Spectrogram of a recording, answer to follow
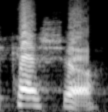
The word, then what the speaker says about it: Nikesha: pronounce my original Nikesha.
